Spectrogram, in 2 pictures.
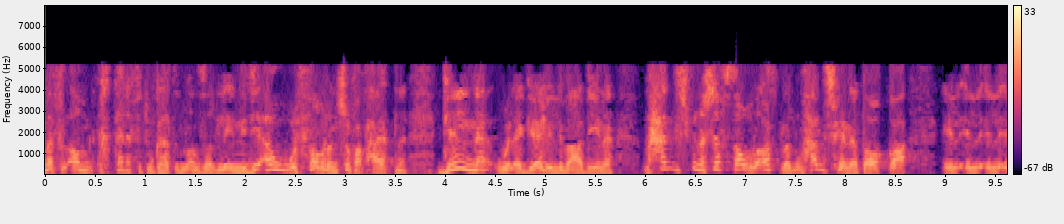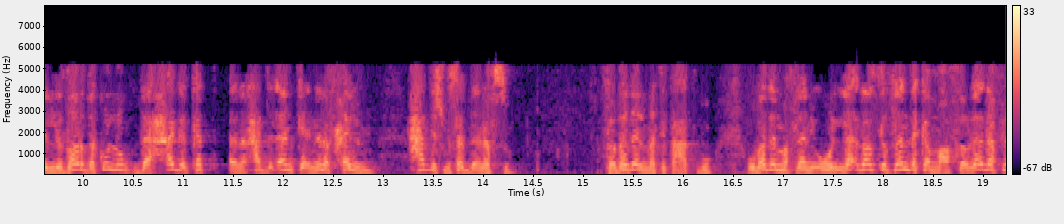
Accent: Egypt; احنا نفسنا كمصريين

